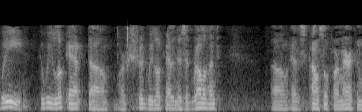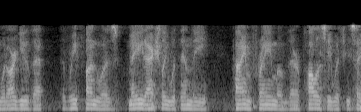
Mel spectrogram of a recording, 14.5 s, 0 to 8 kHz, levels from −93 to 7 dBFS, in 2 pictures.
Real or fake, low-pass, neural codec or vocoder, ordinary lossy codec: real; 7.2 kHz; none; AAC, 16 kbps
